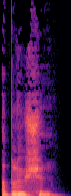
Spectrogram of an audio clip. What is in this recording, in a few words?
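"ablution", British English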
